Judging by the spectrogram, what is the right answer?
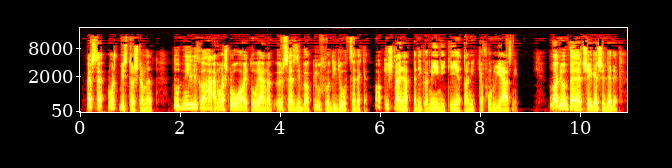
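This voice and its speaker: Chatty entertainer in on the secret, read by a man, animated and lively. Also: mid-range voice, vocal fry. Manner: animated, explaining. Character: cheerful male entertainer, chatty and knowing.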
